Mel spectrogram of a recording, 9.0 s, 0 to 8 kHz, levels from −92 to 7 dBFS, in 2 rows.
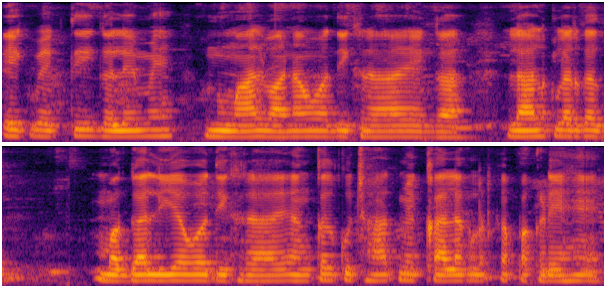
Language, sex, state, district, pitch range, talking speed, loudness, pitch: Hindi, male, Gujarat, Valsad, 120-130 Hz, 200 wpm, -18 LUFS, 125 Hz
